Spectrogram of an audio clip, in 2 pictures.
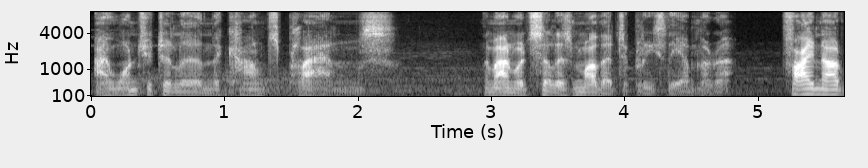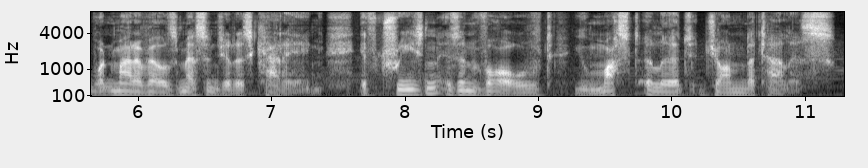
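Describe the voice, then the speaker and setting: An actor playing a haughty, scheming nobleman in a video game, speaking in a formal, imperious and measured manner. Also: sits low, lively intonation, gravelly, sharp tone, soft background music, heavily acted. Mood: measured, conspiratorial.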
